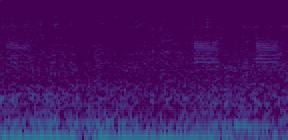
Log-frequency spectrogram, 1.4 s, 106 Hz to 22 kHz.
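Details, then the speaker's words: Restored 1970 Plymouth Road Runner 440 Six Pack with 4-speed manual, rebuilt gearbox with new synchros, pulling away: deep, even V8 rumble with no knocks or misses, plus the normal old 4-speed gear whine; motor and clutch sound good. "Motor sounds good, clutch feels good. There's that old Hemi 4-speed whine. Nothing you can do about that. It's an old crash box."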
